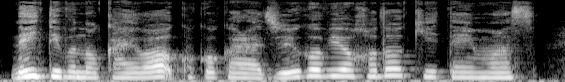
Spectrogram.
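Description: High-voiced woman hosting an English lesson. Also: fast talker, darkish tone. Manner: patient, careful step-by-step explaining. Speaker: English teacher and host. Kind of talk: English-lesson radio show.

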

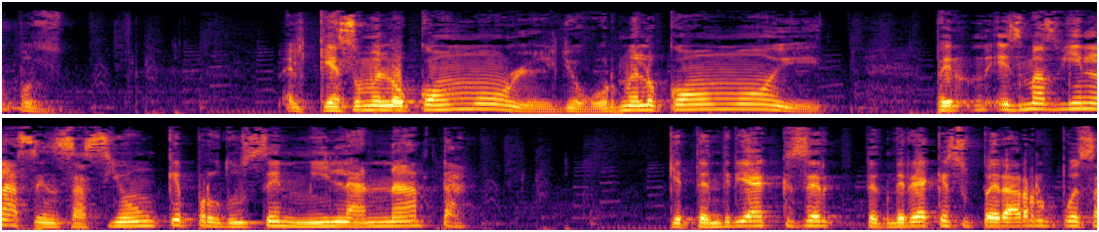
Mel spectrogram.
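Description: A man with a Mexican Spanish accent speaks in a relaxed, chatty way about not judging others, acting out short everyday scenes as he goes. His voice sits somewhat high for a man, with faint music playing softly behind him. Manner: conversational, acts out little scenes, frequent fillers. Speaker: speaker giving a moral talk. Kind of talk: casual moral talk.

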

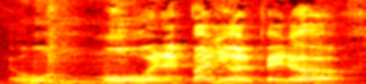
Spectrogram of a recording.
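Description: A man's voice: high voice, expressive, unhurried. A man with a Rioplatense accent co-hosting a casual comedic chat, playful and teasing as he tosses in trivia. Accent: Rioplatense Spanish. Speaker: co-host. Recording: roomy, faint music behind.

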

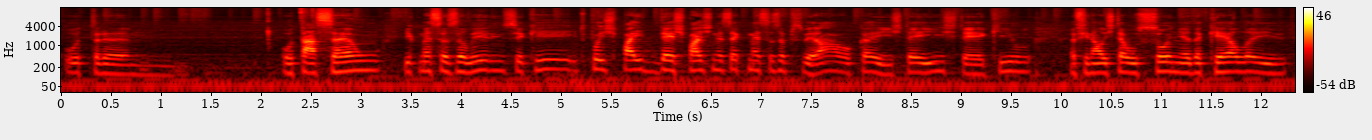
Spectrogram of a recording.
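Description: Mellow European Portuguese man, rambling casually. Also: a little high, steady tone, moderate pace. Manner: hesitant, rambling, colloquial. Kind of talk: casual chat about comic books. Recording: background music under the voice.

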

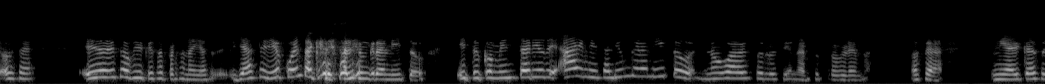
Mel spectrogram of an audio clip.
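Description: A woman's voice: high voice, no room sound. A woman chatting casually, acting out quoted remarks as she talks. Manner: talkative, acts out quoted remarks. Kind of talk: casual chat. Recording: tinny phone line, dry.

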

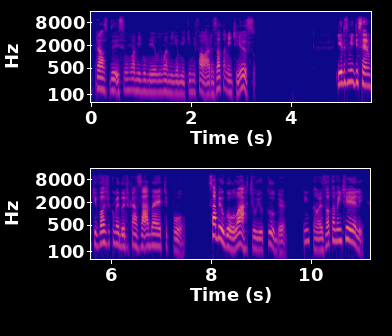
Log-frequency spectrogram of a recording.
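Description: Rambling young Brazilian podcast host. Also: male voice, mid-range voice. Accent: Brazilian Portuguese. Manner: rambling, self-deprecating, jokey asides. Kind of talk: casual solo podcast monologue.

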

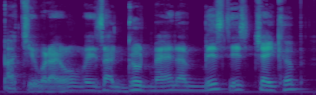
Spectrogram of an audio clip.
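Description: A man voicing a fearful, humbled old miser with a low, faltering voice. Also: animated, normal speed, vocal fry, fairly bright tone, slightly rough, heavily acted.

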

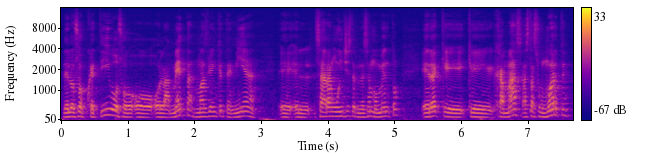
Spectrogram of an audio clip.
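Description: A man's voice: mid-range voice, moderate pace, fairly bright tone. A man with a Mexican Spanish accent co-hosting a casual podcast, explaining a point with lots of restarts and hesitations. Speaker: podcast co-host.

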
